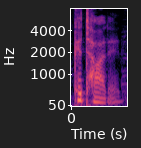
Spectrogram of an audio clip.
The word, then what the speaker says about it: Katahdin: It's Mount Katahdin.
